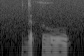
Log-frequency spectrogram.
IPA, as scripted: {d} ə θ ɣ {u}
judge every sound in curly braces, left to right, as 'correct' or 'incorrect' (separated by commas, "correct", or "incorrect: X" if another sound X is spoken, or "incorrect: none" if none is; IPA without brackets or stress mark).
correct, correct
